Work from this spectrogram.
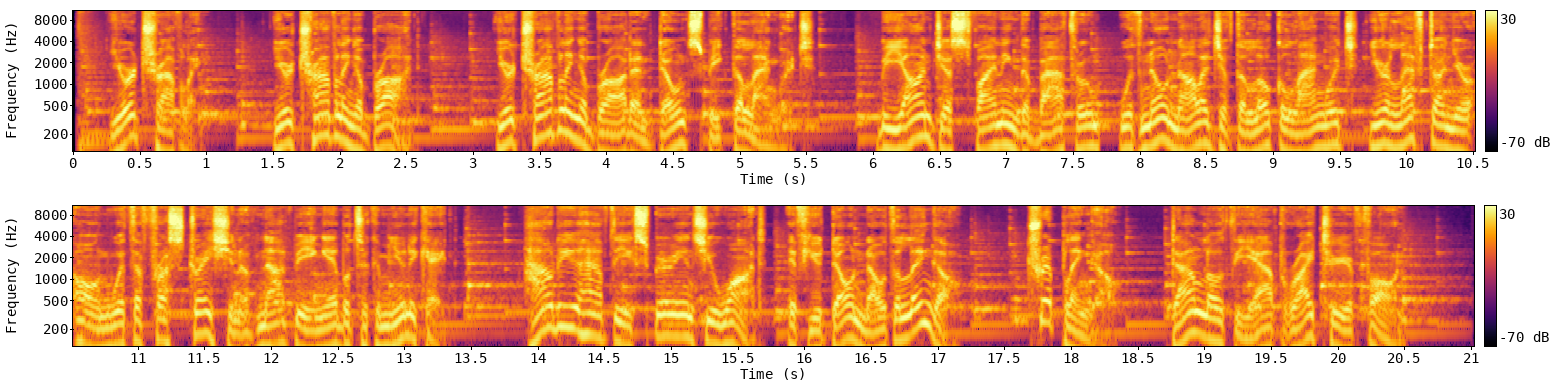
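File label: English upbeat understanding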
